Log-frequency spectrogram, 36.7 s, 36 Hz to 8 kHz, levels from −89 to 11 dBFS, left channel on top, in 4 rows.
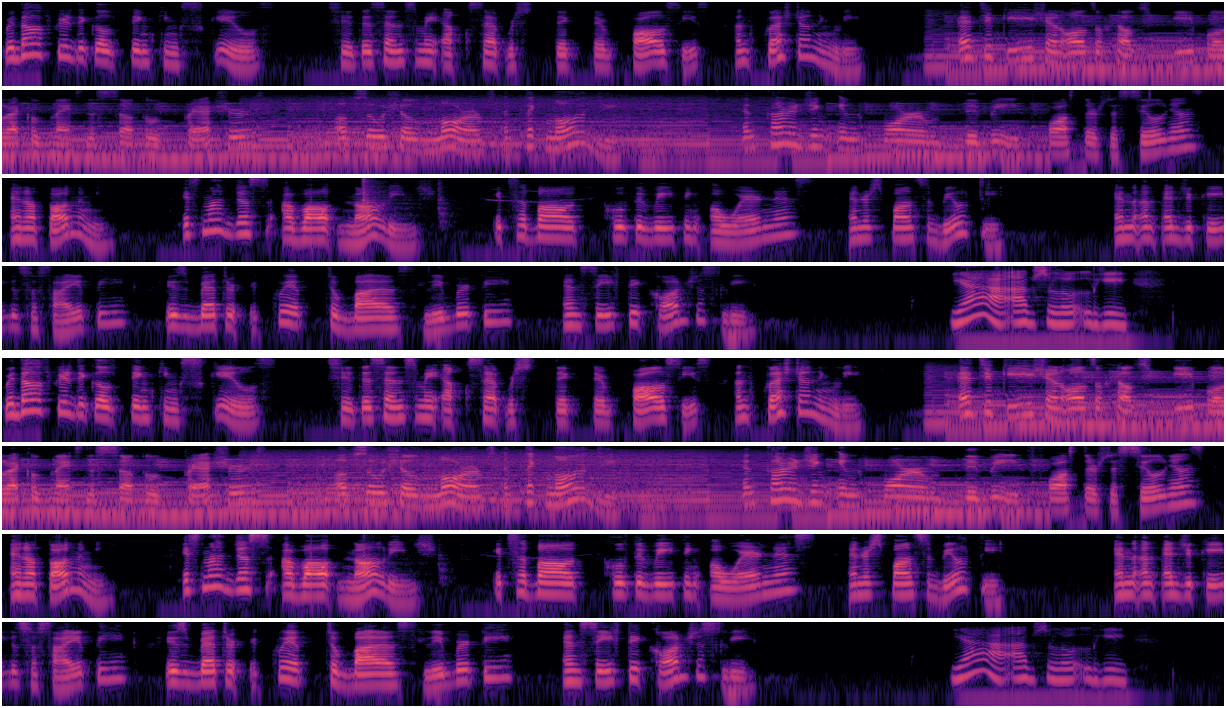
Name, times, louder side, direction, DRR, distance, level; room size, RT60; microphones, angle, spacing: voice 1, 0.0-2.0 2.5-6.4 7.2-11.1 11.7-13.8 14.7-19.1 19.7-21.6 22.0-24.3 24.7-25.8 26.7-28.4 28.7-29.3 29.6-31.3 31.7-33.1, right 3 dB, 75° right, 2.2 m, -32 dB
sound 1, 6.9-17.0, right 3 dB, 45° right, 0.9 m, -40 dB
sound 2, 20.3-20.4 21.0-22.8 23.1-23.2 23.6-23.8 24.0-24.1, left 6 dB, 75° left, 3.3 m, -51 dB
voice 2, 34.6-36.3, left 6 dB, 60° left, 0.7 m, -34 dB
open air
head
